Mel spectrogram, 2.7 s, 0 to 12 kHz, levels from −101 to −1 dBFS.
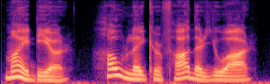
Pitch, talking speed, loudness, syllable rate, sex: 145 Hz, 175 wpm, -17 LUFS, 4.7 syllables/s, male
